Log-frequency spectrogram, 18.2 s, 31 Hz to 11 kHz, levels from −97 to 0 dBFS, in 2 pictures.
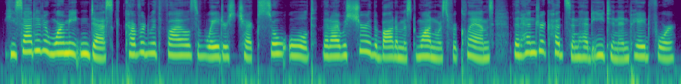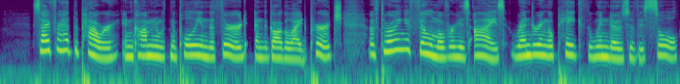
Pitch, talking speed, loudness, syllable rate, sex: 235 Hz, 205 wpm, -18 LUFS, 5.3 syllables/s, female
